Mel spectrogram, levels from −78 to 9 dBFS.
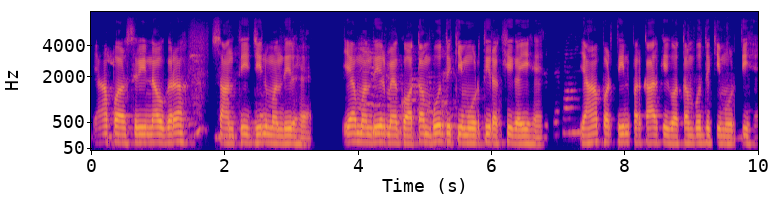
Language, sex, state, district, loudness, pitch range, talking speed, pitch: Hindi, male, Bihar, Jahanabad, -15 LUFS, 125-135 Hz, 170 wpm, 130 Hz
